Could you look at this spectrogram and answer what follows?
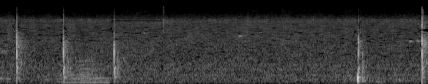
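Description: Capuchin monkey pounding with a hand-held stone on a log: three sharp knocks about half a second apart, a pause of about two seconds, then two more knocks near the end.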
